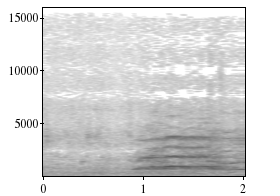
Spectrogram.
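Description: A single drawn-out animal call, rising slightly and then held, starting about a second in and lasting about a second and a half.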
